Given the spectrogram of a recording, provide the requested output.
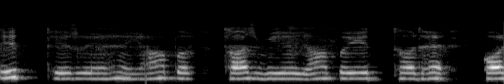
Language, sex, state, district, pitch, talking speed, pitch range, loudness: Hindi, female, Bihar, Araria, 265 Hz, 190 wpm, 260-275 Hz, -24 LUFS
